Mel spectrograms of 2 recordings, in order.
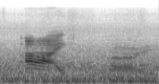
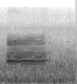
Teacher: with the diphthong, with the I sound, there's jaw movement. And with the flat I, there's not in the same way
